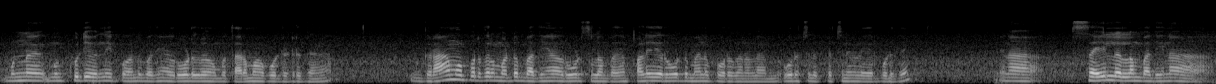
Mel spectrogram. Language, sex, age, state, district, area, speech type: Tamil, male, 45-60, Tamil Nadu, Dharmapuri, rural, spontaneous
